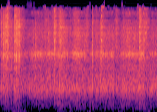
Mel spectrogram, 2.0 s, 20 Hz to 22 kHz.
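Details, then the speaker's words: Hosim X07 RC truck run on a 3S pack: sharp, uneven clicks and rattles when the drive is engaged under load. Owner suspects the rear differential; not confirmed. "that potentially says rear drive yeah so i do think it's rear differential um i do think it's the rear diff"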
